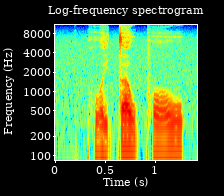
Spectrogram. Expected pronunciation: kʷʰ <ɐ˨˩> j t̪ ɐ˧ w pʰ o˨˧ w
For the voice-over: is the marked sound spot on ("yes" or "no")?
yes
